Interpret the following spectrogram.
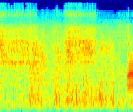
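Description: Strong wind buffeting the microphone in a steady rushing noise, over shallow water lapping at a beach.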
